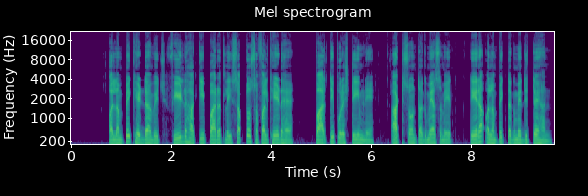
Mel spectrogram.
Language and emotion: Punjabi, neutral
